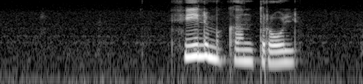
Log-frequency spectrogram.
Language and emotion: Russian, neutral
